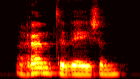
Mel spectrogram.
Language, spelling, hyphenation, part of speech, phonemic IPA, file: Dutch, ruimtewezen, ruim‧te‧we‧zen, noun, /ˈrœy̯m.təˌʋeː.zə(n)/, Nl-ruimtewezen.ogg
- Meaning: an extraterrestrial, an alien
